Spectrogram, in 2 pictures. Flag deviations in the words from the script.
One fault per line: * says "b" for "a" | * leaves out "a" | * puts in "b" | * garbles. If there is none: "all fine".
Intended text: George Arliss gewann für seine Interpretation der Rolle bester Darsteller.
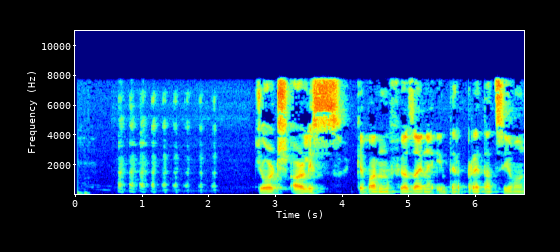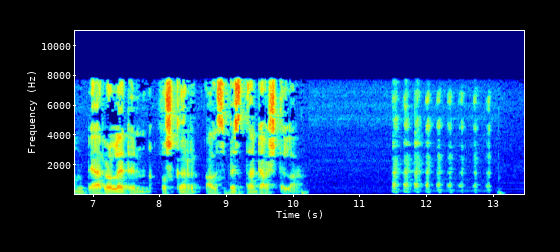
* puts in "den Oscar als"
